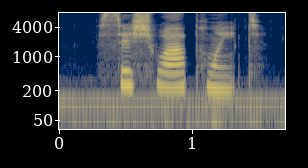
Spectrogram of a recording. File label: "Seul Choix Point", Michigan pronunciation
